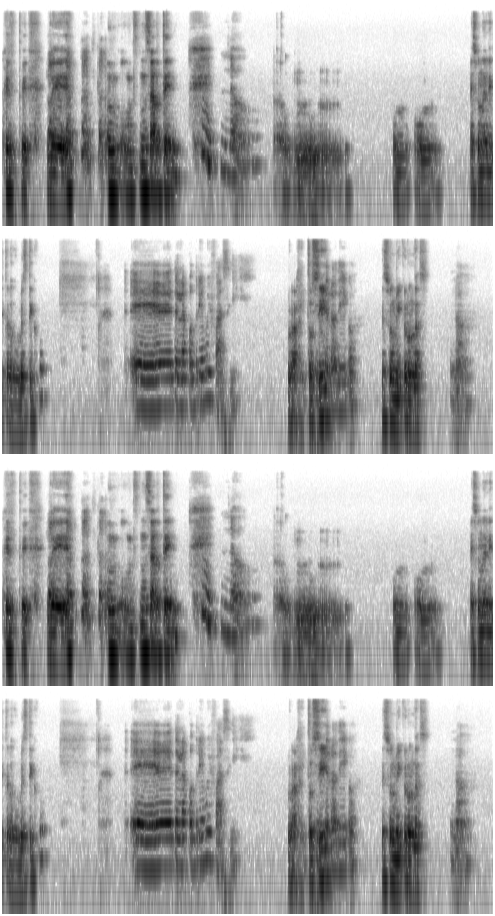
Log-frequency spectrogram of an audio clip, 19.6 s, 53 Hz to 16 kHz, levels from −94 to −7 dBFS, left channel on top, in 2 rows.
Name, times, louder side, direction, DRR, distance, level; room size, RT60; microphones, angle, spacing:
voice 1, 0.0-1.4 2.1-3.6 5.5-6.8 7.8-8.7 9.4-10.7 15.5-16.4 17.4-18.3, left 1 dB, 30° left, 0.6 m, -21 dB
voice 2, 0.9-2.1 3.8-5.2 11.0-11.3 11.8-12.0 12.4-14.5 16.0-16.9 18.8-19.2, right 2 dB, 80° left, 1.2 m, -25 dB
2.5 x 2.0 x 2.5 m
head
